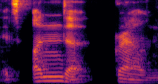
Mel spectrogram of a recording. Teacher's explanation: See the pronunciation. R is being omitted.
